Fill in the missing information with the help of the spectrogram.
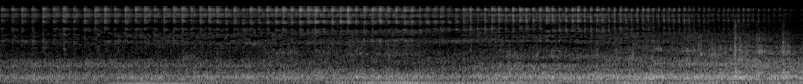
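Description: Live-steam garden-railway locomotive running along its track, a steady mechanical running sound with steam, growing louder over the first few seconds.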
